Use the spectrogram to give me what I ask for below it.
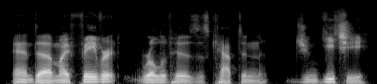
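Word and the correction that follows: Jinguji: Nope, I said that wrong. Captain Jinguchi in 1963's Atragon.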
